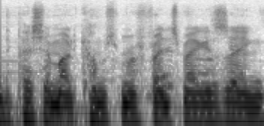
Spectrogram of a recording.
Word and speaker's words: Depeche Mode: Depeche Mode. And we just decided we liked the sound of that name. And we chopped off the accent and we just kept the pronunciation.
